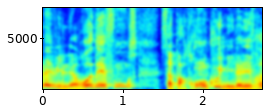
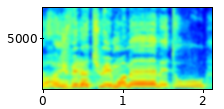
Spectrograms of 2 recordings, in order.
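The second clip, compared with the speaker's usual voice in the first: slow, higher-pitched mock fury; mock losing it; 5 semitones higher than usual. Retelling Alicent flying off the handle, mock enraged. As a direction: drag out the threat, pitched up. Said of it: "Alicent qui pète un câble".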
